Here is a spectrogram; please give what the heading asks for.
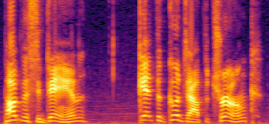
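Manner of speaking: over-the-top fake American accent; mock American accent. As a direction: show off a cartoonish American voice. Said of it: "that's a hundred percent American accent".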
